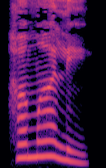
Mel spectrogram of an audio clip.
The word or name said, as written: ಹೆಮ್ಮಲೆ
